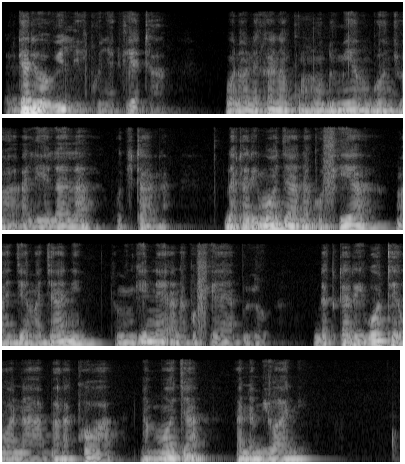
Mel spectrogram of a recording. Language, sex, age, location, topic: Swahili, male, 25-35, Kisumu, health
